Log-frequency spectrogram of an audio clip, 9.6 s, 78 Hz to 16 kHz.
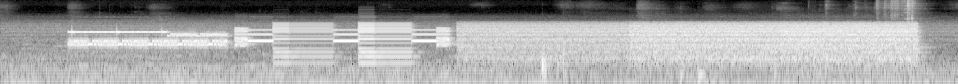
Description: Dial-up modem handshake (V.34 or later), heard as a whistle, warbles, then hiss, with the noise of a restaurant.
